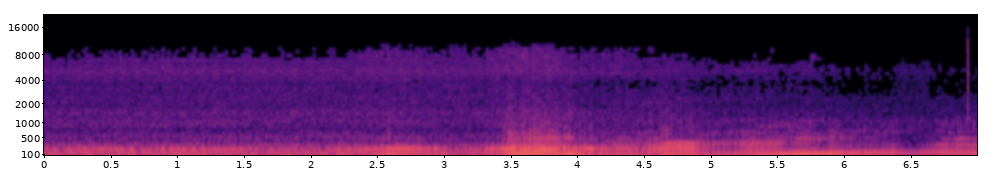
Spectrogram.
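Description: Ferrari 456 GT's 5.5-litre V12 idling steadily, then revved in three short throttle blips, the first the highest and loudest, before settling back to idle.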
